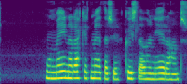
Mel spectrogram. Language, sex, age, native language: Icelandic, female, 14, Icelandic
